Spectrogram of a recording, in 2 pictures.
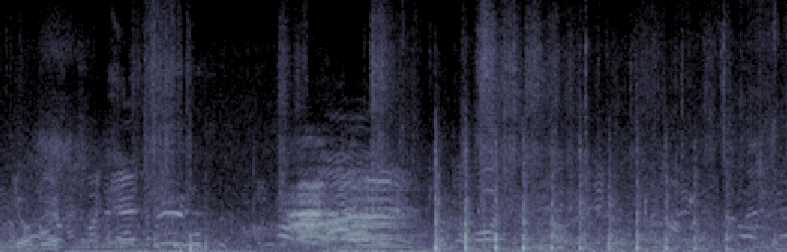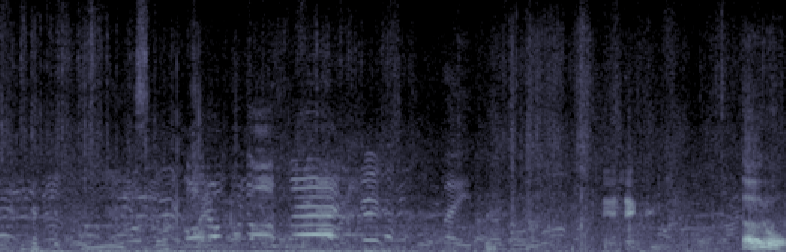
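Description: Footballers' shouts and calls carrying across an outdoor pitch, in two louder bursts, one about a quarter of the way through and one about three quarters through, with a few short knocks in between.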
